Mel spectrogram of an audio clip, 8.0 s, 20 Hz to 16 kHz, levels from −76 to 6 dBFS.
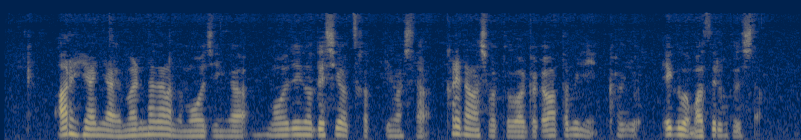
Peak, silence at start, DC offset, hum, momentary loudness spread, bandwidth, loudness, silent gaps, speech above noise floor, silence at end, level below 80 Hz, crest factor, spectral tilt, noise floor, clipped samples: -2 dBFS; 0.25 s; under 0.1%; none; 14 LU; 11.5 kHz; -26 LUFS; none; 22 dB; 0.4 s; -56 dBFS; 24 dB; -5 dB/octave; -48 dBFS; under 0.1%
